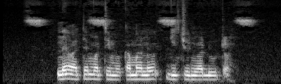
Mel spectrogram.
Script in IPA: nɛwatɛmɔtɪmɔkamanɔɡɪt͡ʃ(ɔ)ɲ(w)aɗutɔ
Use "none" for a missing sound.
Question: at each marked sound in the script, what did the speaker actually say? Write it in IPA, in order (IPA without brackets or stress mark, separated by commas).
u, w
